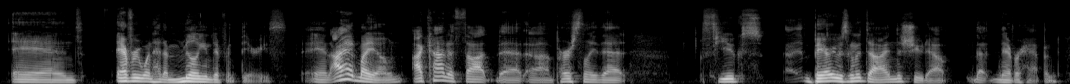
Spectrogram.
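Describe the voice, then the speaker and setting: A man with a mid-pitched voice talks as a podcast co-host. His delivery is casual and conversational, with an informal, slightly halting flow. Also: a little mellow. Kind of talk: casual chat.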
